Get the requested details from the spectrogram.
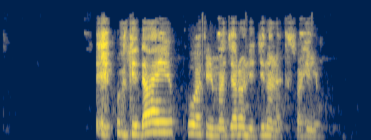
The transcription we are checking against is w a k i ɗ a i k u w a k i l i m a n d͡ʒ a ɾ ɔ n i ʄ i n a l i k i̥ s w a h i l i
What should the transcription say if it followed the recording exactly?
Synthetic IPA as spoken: w a k i ɗ a i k u w a k i l i m a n d͡ʒ a ɾ ɔ n i ʄ i n a l a k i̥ s w a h i l i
